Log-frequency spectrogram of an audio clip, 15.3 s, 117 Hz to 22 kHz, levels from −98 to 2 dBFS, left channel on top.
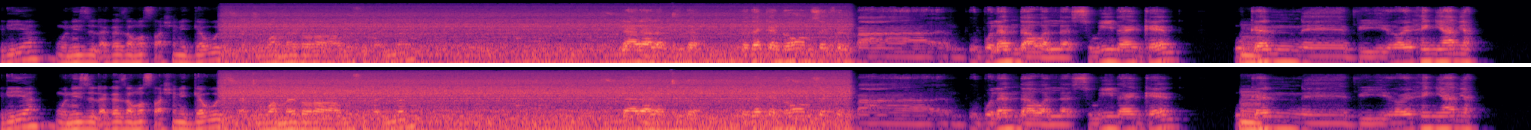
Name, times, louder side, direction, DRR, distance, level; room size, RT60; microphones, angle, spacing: voice 1, 0.0-4.2 6.4-6.8 12.4-12.7, right 4 dB, 45° right, 0.4 m, -30 dB
sound 1, 2.2-8.5, right 4 dB, 70° right, 0.8 m, -28 dB
voice 2, 4.6-5.0 6.2-7.0 7.4-11.8 12.4-14.7, left 2 dB, 60° left, 0.9 m, -30 dB
4.5 x 2.8 x 2.3 m
head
